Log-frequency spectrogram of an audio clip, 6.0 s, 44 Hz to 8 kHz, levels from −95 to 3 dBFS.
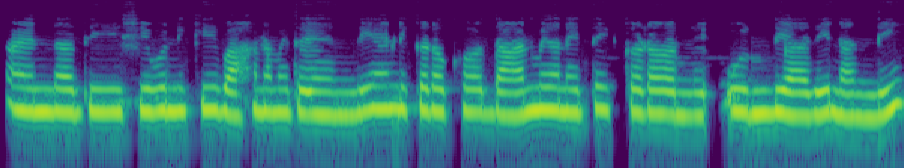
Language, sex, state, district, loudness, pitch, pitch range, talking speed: Telugu, female, Telangana, Karimnagar, -16 LUFS, 250 Hz, 235-260 Hz, 150 wpm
